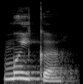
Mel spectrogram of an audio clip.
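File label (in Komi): "мыйкӧ", Komi, female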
